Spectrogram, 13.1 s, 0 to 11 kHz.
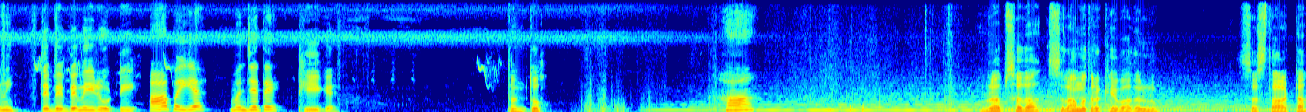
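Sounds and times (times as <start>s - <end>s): low steady tone: 6.5s - 13.0s
person speaking: 7.0s - 7.6s, 9.4s - 13.0s.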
